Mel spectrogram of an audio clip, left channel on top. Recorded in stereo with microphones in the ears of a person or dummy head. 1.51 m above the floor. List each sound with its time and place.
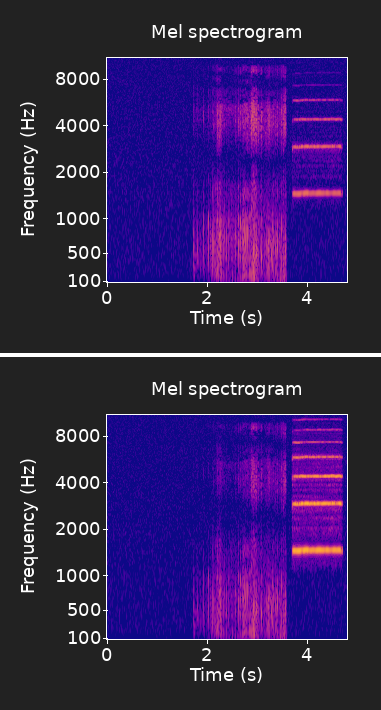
1.7 s footsteps: 30° left (ahead or behind); by 3.6 s 10° left (ahead or behind)
3.7 s a violin: 55° right (ahead or behind)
